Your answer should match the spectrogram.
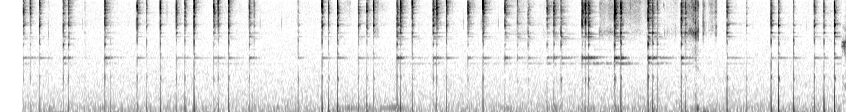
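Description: Fingernails tapping on a metal water bottle: many quick, light, irregular taps with a faint metallic ring.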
